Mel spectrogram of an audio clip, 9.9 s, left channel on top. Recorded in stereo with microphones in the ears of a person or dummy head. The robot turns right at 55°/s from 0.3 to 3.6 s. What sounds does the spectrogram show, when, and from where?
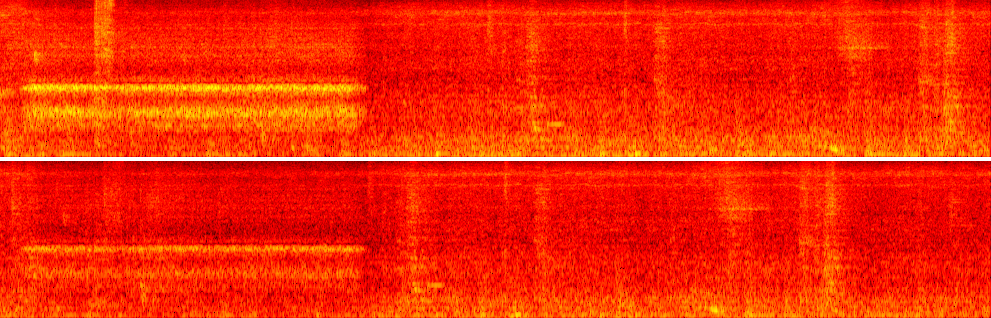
0.9 s tearing paper: 90° left, 7 m; by 1.3 s 70° left (ahead or behind), 7 m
